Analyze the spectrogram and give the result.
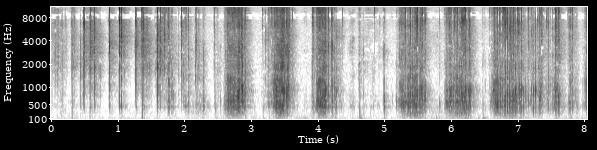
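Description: Fingertips and long acrylic nails scratch the black plastic bristles and tap the hollow-sounding yellow plastic back of a plastic detangling hairbrush. Quick, sharp taps and clicks come first, followed by a run of longer, bright, rasping scratching strokes with short pauses between them.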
